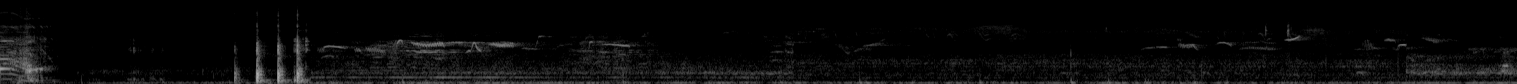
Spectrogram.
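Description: Small birds chirping and singing, many short rising and falling calls over a low background hum. A motor cuts off at the very start, and about two and a half seconds in comes a quick run of sharp clicks, the loudest sound here.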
